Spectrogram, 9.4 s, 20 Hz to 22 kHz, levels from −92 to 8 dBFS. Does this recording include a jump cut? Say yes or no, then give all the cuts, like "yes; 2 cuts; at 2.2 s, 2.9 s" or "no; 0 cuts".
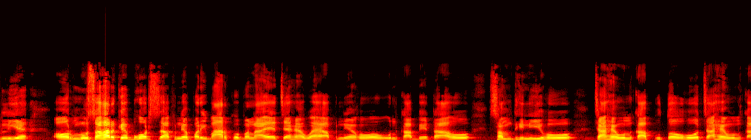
no; 0 cuts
